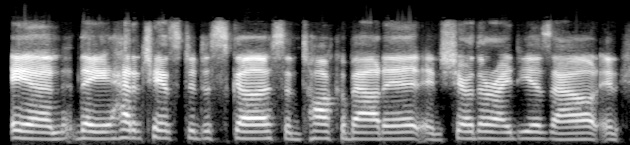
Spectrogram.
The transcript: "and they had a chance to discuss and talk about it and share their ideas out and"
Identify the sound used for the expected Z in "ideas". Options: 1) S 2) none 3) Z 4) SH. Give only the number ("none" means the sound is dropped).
3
